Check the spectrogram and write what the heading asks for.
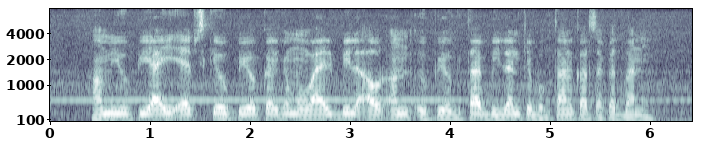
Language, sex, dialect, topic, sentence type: Bhojpuri, male, Southern / Standard, banking, statement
